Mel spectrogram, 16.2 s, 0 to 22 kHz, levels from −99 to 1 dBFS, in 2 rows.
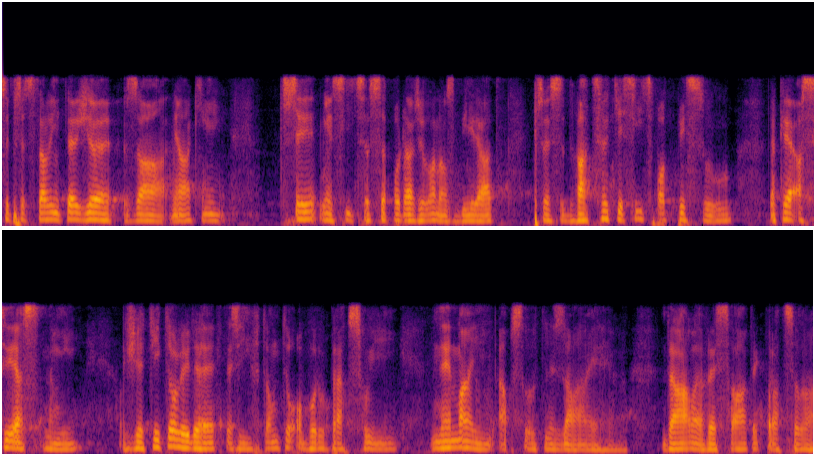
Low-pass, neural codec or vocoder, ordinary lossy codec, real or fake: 5.4 kHz; codec, 24 kHz, 1.5 kbps, HILCodec; Opus, 24 kbps; fake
